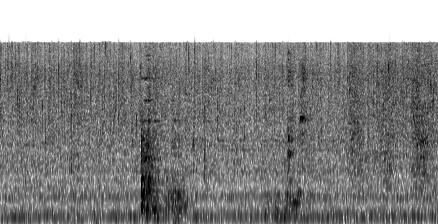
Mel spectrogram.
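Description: Food sizzling steadily in hot oil in a kazan, with garlic just added, as it is stirred. A louder scrape of the utensil against the pot comes about two seconds in, and lighter ones just after four seconds.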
